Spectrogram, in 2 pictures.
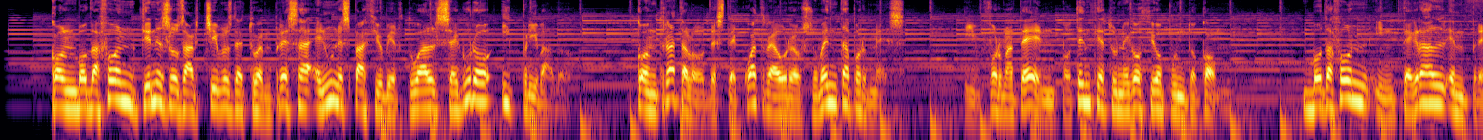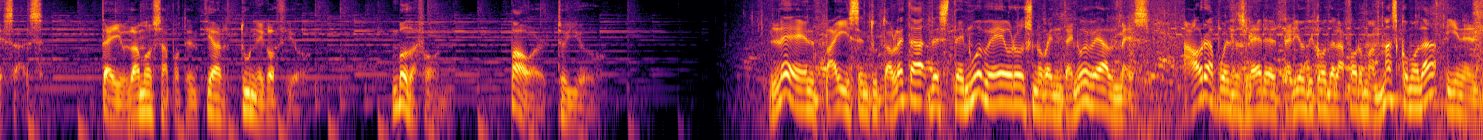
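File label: Spanish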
